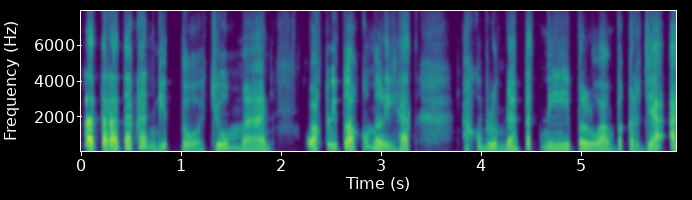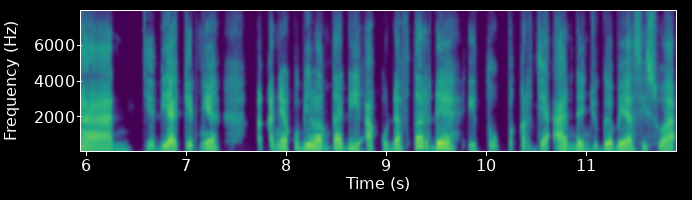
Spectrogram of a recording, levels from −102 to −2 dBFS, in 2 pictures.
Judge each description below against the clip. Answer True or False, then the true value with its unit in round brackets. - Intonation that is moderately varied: False (6.2 semitones)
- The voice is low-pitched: False (185 Hz)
